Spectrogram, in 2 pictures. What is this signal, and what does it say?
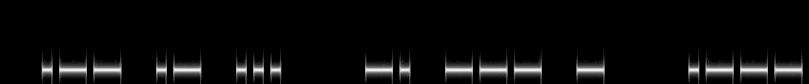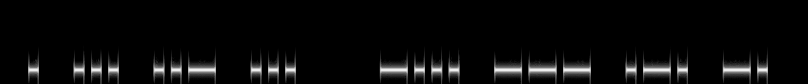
Morse code, heard as a keyed tone, about 14 wpm, spaced as for 12 wpm, 680 Hz. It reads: WAS NOT JESUS BORN
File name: Morsekurs / Witze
